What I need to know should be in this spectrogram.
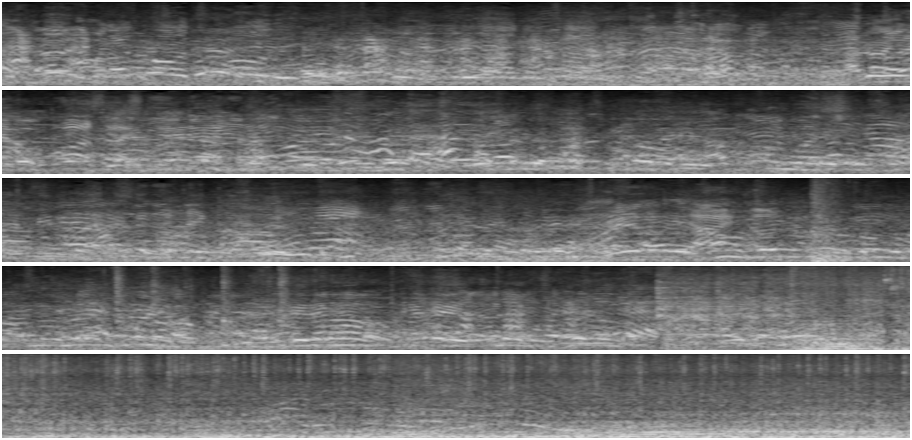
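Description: A crowd of people chatters loudly outdoors.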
